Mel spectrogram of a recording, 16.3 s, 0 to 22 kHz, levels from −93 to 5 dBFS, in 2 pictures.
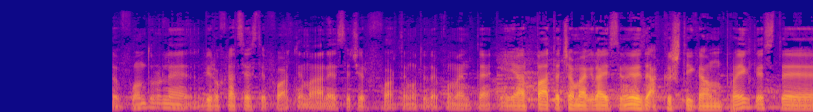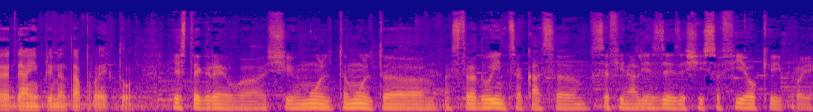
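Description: The opening is a cut-off start. Digital silence runs from 0 to 1.13 s. Then the sound appears abruptly, already mid-event. Capture began late, so the true onset was never recorded. There is no natural attack and no fade-in.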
